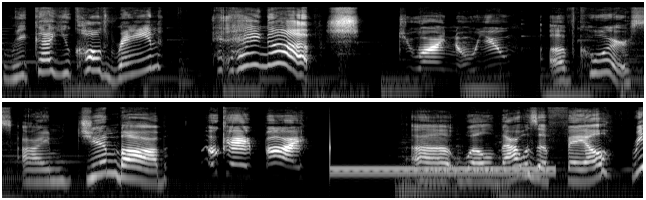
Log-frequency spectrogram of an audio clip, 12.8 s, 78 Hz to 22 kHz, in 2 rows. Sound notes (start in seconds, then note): 9.7 hangs up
